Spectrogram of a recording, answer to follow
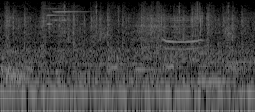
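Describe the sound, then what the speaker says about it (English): Cats meowing in the game Wytchwood, faint thin mews over a low steady hum, a couple of brief calls in quiet background. "Look at all these cats."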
